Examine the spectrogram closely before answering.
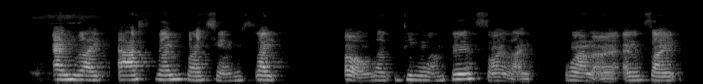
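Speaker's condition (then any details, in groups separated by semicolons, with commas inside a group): Moebius syndrome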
